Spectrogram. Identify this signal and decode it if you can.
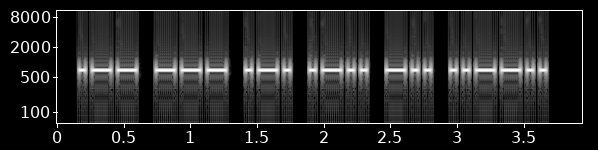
Morse code, heard as a keyed tone, about 25 wpm, 700 Hz. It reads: WORLD?
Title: Sentences from Top 200 Words and Abbreviations 25wpm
